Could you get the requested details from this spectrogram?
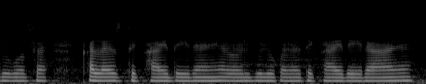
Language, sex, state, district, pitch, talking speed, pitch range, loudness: Hindi, female, Goa, North and South Goa, 170 Hz, 170 wpm, 165-170 Hz, -39 LUFS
